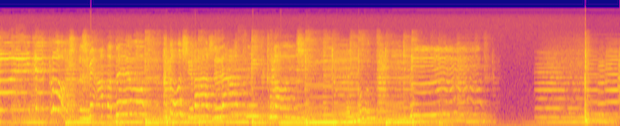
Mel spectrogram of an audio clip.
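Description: A woman singing a song with a live band of electric guitar and keyboards. The music drops out briefly near the end, then starts again.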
